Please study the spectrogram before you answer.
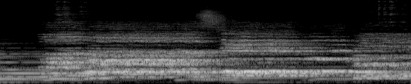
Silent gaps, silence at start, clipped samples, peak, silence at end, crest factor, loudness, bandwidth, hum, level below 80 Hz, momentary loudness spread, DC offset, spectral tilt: none; 0 s; under 0.1%; -8 dBFS; 0 s; 14 dB; -20 LUFS; over 20 kHz; none; -74 dBFS; 6 LU; under 0.1%; -3.5 dB/octave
